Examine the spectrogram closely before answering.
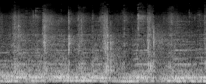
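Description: Footsteps tread at a steady, unhurried pace, about six soft scuffing steps over a constant low background wash, with no one speaking.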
